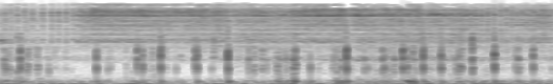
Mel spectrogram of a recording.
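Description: Big-game fishing reel's drag clicker ticking rapidly as a hooked marlin pulls line off against the drag, about five or six ticks a second, over a low steady rumble.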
